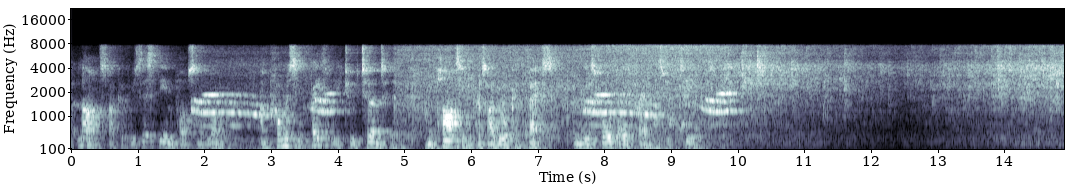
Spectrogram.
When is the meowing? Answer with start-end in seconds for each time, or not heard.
1.8-4.0, 7.7-10.0.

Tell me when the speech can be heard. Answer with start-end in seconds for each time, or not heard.
0.0-9.7.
